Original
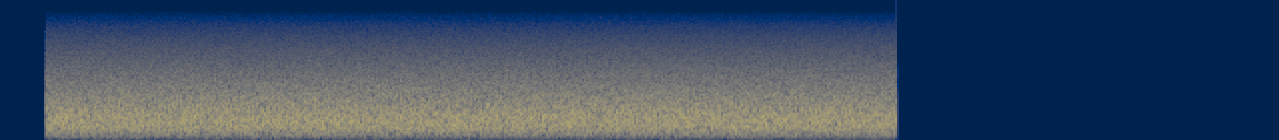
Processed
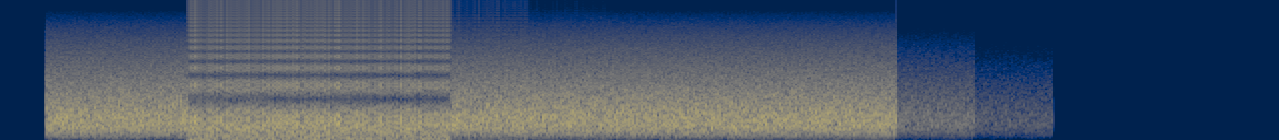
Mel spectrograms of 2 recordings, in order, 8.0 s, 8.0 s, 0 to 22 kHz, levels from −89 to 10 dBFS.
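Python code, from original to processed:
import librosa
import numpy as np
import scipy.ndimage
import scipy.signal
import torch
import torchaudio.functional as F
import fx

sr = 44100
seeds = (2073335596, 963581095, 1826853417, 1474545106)

p1 = fx.sample_hold(x, sr, seeds[0], rate_hz=1200.0, jitter_pct=0, at=(1.16, 2.8), fade=0.02)
y = p1 + fx.echo_feedback(p1, sr, ms=489, feedback_pct=29, wet_db=-19.5, dry=0)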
